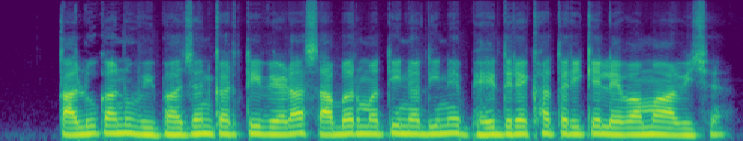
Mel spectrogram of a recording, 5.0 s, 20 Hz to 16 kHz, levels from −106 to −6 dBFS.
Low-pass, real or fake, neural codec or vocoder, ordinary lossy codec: 14.4 kHz; real; none; Opus, 32 kbps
